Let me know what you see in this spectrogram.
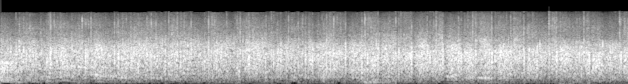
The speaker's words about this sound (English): Hallelujah. Let's give God a hand clap of praise if you know who you are.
